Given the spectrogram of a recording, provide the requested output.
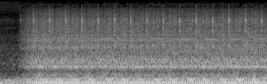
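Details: Dodge Charger 392 V8 idling just after oil change during leak check: deep, steady idle with even low rumble and faint regular valvetrain ticking, no misses or knocks; no leaks found, engine healthy.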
